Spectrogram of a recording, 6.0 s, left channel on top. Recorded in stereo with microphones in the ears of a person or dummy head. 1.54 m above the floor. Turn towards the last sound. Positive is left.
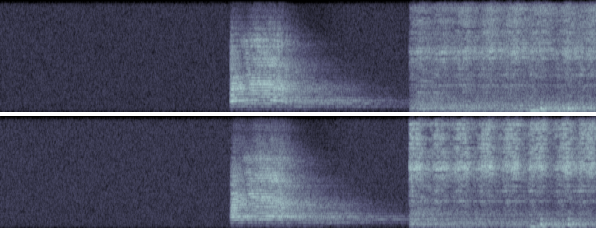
turn(degrees=-35)  # may be behind; listen again after turning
